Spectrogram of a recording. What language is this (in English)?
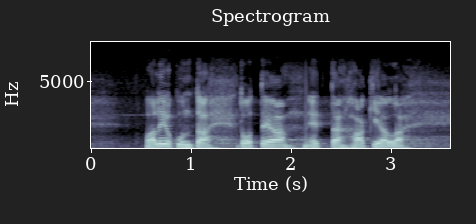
Finnish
